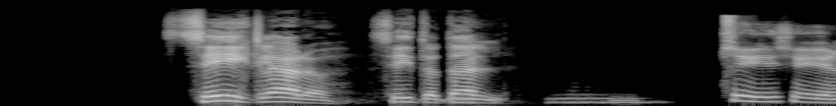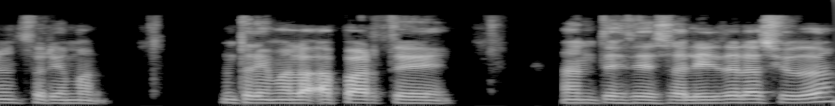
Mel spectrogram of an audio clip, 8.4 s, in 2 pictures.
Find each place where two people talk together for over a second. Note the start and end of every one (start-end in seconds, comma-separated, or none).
none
